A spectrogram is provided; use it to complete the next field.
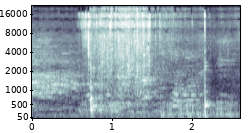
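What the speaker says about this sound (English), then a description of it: "Let's go ahead and drain these noodles." Water pours from a pot of cooked pasta noodles into a sink or colander, a steady splashing rush with two sharper splashes, while a person talks over it.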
